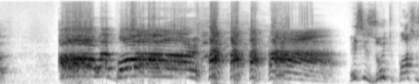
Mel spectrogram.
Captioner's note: lawful evil crazy laugh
